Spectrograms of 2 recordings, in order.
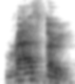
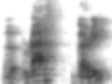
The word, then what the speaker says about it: raspberry: it's covered and then raspberry it's not raspberry its raspberry so in these two words P is also silent next silent letter is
